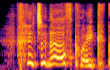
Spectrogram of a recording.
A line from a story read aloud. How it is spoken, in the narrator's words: cried Mrs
